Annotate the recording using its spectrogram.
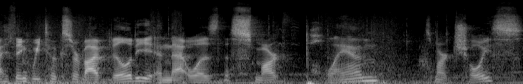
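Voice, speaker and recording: Noticeable background noise sits behind a man who speaks at a fairly slow pace, his medium pitch carrying lively intonation. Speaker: gaming YouTuber. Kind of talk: live gameplay commentary. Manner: mumbles to himself at times; casual, conversational.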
